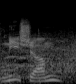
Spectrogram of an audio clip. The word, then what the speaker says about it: Neesham: Another cousin cousin of coach Neesham watching from Ethan and it's Neesham. That's the pronunciation.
